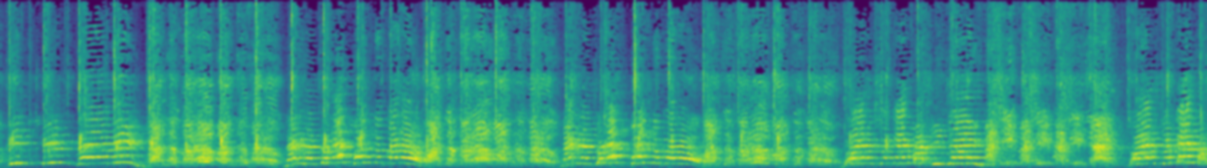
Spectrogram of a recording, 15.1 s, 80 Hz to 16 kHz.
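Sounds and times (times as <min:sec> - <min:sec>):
hand clapping: 0:00.0 - 0:15.0
women chanting slogans: 0:00.0 - 0:15.0.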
